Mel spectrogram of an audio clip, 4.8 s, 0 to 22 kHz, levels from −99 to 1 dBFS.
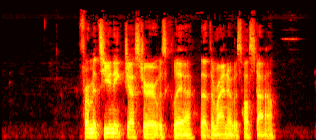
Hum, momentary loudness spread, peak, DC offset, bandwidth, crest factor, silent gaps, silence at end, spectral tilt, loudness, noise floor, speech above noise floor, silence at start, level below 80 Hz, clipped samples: none; 7 LU; -2 dBFS; under 0.1%; 16 kHz; 18 dB; none; 0.65 s; -4 dB/octave; -17 LUFS; -74 dBFS; 57 dB; 1.2 s; -46 dBFS; under 0.1%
